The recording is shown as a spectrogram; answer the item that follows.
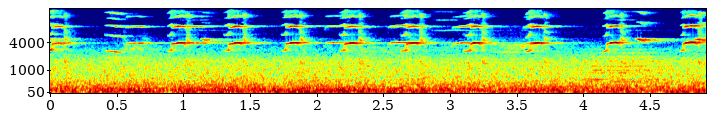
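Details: Loud chirping from an Indian squirrel: short, piercing, high chips repeated a little over twice a second, rhythm slightly uneven, against a soft low hum.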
